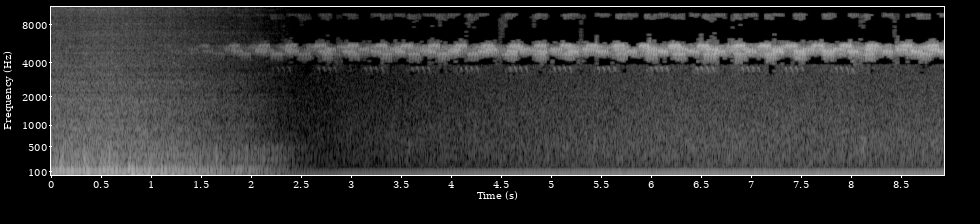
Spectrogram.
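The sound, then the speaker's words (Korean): A steady, high-pitched chorus of grass insects chirping continuously on a quiet, pitch-black night, following a brief low rumble of a passing engine that fades out early on. “풀벌레 소리만 들리는 이 칠흑 같은 얼음 속에서 빨리 벗어나고 싶다.”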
